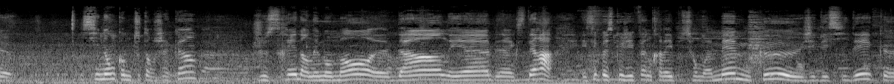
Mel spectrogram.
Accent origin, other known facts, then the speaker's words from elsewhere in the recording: Aix-en-Provence, Provence-Alpes-Côte d'Azur, France; Ouais, je suis d'Aix-en-Provence.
